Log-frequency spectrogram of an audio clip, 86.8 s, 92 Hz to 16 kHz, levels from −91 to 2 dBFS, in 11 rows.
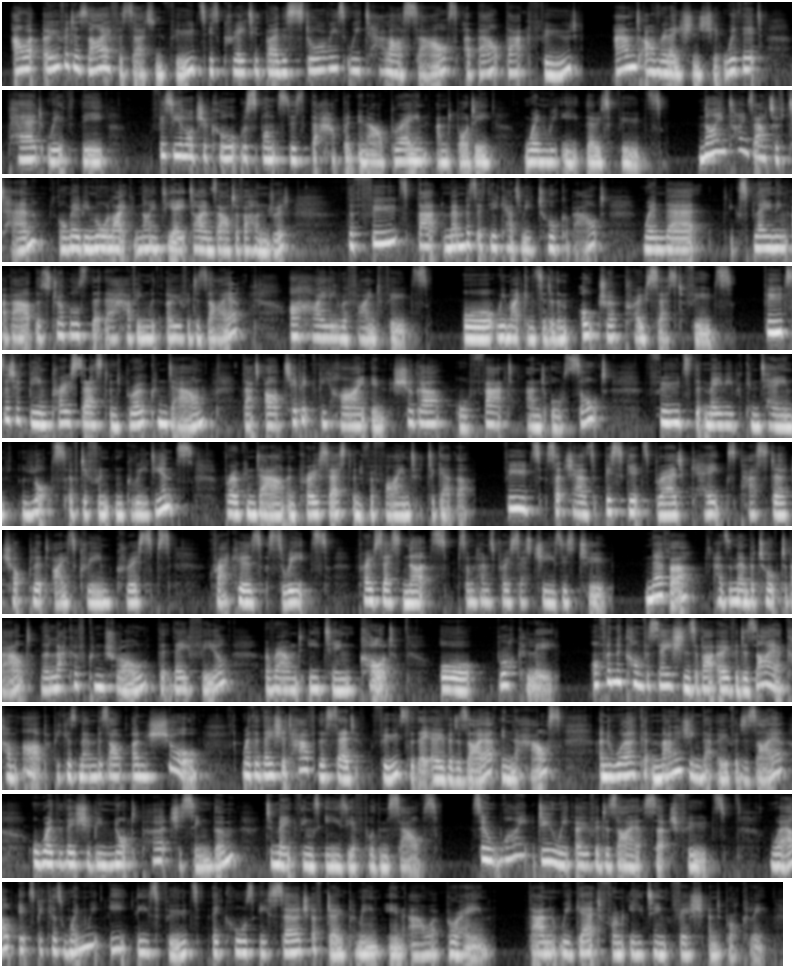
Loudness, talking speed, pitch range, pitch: -21 LUFS, 160 wpm, 195-235 Hz, 210 Hz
